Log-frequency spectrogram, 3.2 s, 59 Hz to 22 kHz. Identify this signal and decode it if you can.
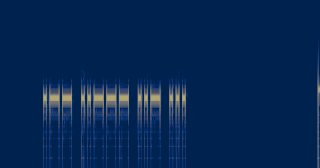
Morse code, heard as a keyed tone, about 37 wpm, 700 Hz. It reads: W2US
